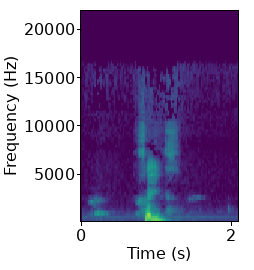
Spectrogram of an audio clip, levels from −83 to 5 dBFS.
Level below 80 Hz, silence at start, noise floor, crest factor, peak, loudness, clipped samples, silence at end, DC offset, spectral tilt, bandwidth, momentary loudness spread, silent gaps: -74 dBFS; 0.2 s; -59 dBFS; 20 dB; -6 dBFS; -22 LUFS; under 0.1%; 0.85 s; under 0.1%; -2.5 dB/octave; 16.5 kHz; 25 LU; none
